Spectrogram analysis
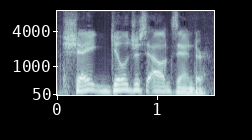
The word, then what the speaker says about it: Shai Gilgeous-Alexander: How do you pronounce his last name? For sure. Shai Gilgeous-Alexander.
